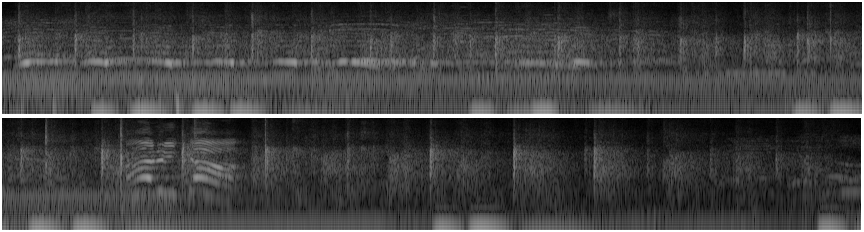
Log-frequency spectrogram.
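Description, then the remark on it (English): An audience claps their hands one more time before being seated, in steady, dense applause for several seconds. A sustained musical chord plays beneath for the first half, then cuts out, leaving the loud clapping on its own. “Can you clap your hands one more time before you're seated?”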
